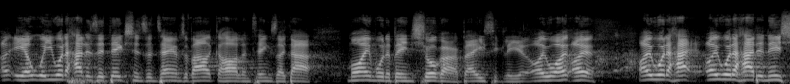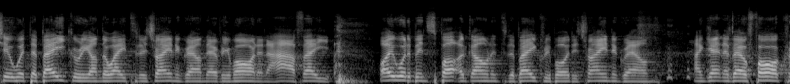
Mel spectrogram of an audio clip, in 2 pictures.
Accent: Dublin, Leinster, Ireland; Didn't drink when I was growing up in Dublin.

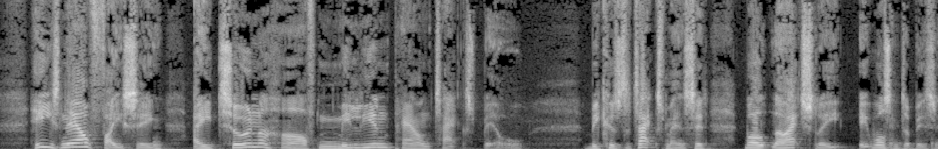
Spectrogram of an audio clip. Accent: England, United Kingdom; now in Slovakia; I am English, and I emigrated from the UK to the Slovak Republic.

